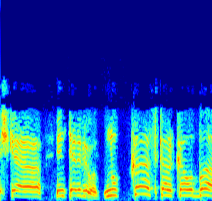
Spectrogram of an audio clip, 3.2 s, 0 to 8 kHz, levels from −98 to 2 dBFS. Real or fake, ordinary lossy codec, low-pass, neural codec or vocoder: real; MP3, 24 kbps; 7.2 kHz; none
